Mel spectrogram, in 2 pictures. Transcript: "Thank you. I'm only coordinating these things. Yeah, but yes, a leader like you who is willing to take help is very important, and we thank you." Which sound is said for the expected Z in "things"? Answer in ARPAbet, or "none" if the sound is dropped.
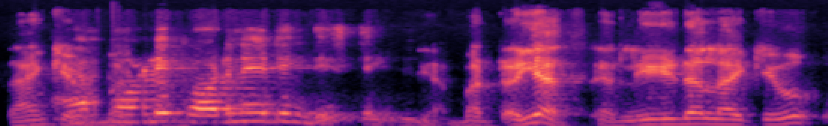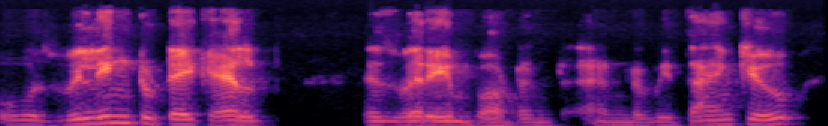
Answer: none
